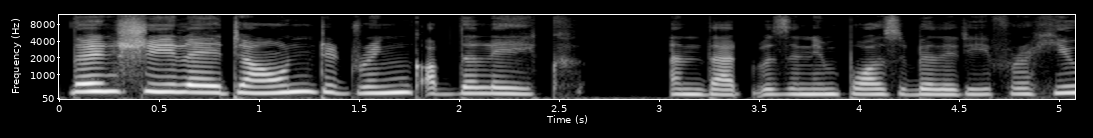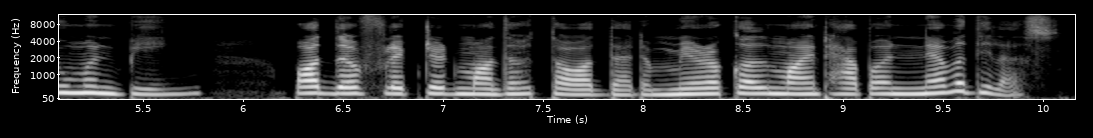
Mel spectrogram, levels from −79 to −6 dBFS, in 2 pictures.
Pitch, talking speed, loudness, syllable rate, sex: 235 Hz, 170 wpm, -19 LUFS, 5.0 syllables/s, female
